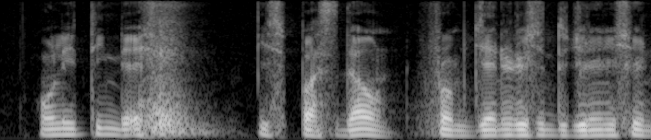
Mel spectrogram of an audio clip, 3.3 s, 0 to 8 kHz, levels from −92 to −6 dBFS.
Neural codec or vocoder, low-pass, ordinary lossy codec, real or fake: none; none; none; real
